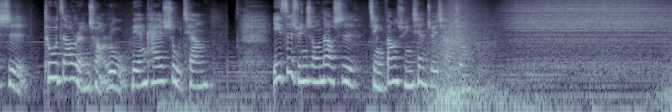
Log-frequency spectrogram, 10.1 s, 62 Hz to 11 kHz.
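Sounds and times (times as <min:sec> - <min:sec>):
sustained suspense chord: 0:01.1 - 0:10.0
hissing wash: 0:05.5 - 0:10.0.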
